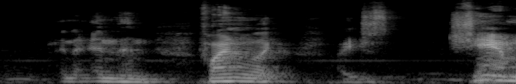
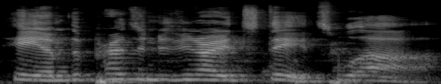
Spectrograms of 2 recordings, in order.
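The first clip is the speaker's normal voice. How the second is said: Trump; 5 semitones higher, 5 dB quieter than usual. Acted. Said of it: "That's my impression of Donald Trump".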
